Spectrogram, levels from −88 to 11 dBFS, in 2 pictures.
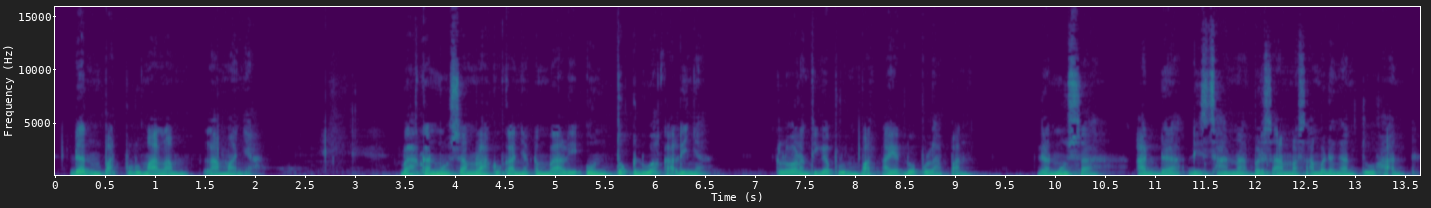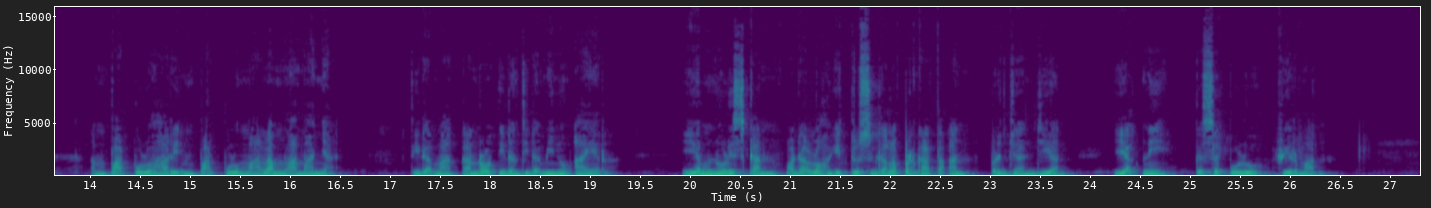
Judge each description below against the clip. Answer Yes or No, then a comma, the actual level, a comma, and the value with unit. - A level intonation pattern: No, average, 3.4 semitones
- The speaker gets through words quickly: No, average, 100 wpm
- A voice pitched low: Yes, low, 120 Hz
